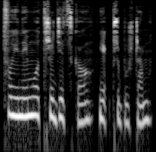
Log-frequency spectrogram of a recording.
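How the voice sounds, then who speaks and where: A woman voicing a menacing, mocking male warrior leader in an audiobook, with a slow, taunting delivery. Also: lowish voice, fairly even intonation, warm tone, no room sound, clean studio sound.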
